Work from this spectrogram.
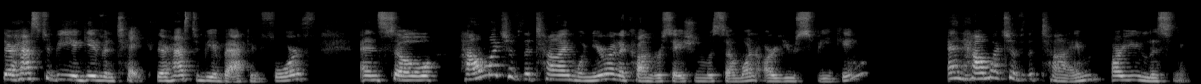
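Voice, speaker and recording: Woman teaching a communication talk over a video call, pitch bouncing all over, throws lots of questions at the audience. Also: moderate pace. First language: English. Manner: lively, explanatory, asks rhetorical questions. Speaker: communication trainer giving an online talk. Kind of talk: online presentation with slides.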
